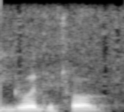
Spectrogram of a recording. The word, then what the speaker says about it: beautiful: And in American English here, you can pronounce the word like D, beautiful, because it is followed by vowel.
